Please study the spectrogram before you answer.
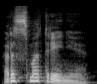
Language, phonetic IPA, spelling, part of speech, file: Russian, [rəsːmɐˈtrʲenʲɪje], рассмотрение, noun, Ru-рассмотрение.ogg
- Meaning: 1. examination (the process of examining) 2. consideration (the process of considering)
